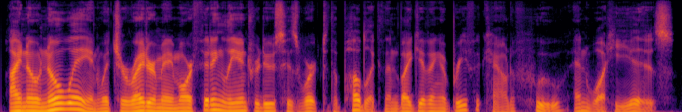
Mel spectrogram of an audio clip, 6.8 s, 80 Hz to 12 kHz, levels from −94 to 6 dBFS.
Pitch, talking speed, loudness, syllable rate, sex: 105 Hz, 255 wpm, -20 LUFS, 6.0 syllables/s, male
